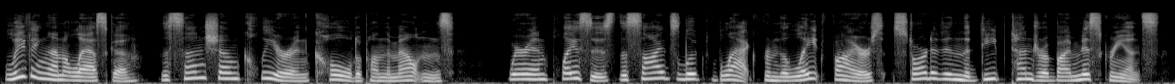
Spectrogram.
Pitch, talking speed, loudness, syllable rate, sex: 210 Hz, 150 wpm, -16 LUFS, 4.1 syllables/s, female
